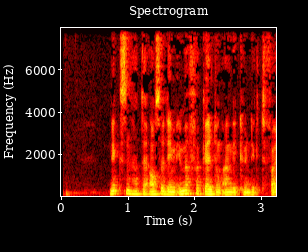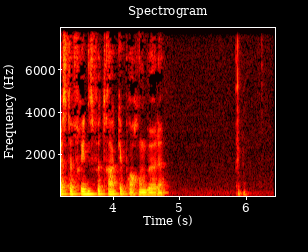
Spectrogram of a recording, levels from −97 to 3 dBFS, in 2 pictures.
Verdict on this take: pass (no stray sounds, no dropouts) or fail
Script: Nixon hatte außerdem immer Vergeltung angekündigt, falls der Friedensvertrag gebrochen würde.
pass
